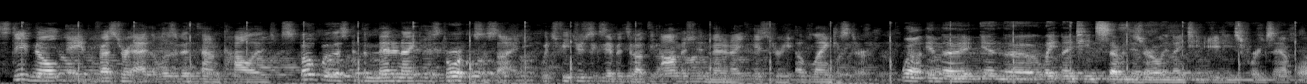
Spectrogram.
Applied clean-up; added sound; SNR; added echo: none; Wood; 18 dB; reverberation time 2.6 s.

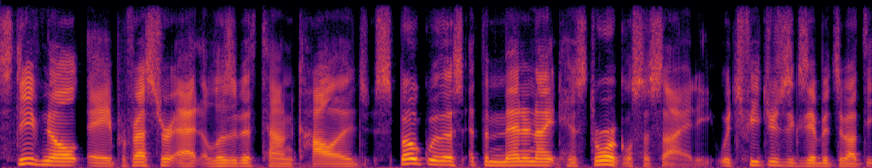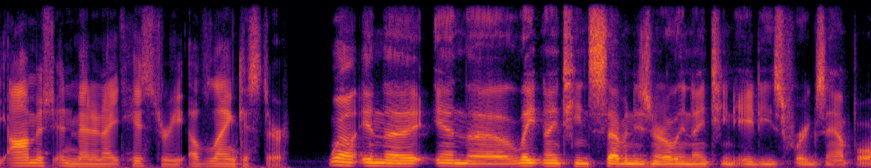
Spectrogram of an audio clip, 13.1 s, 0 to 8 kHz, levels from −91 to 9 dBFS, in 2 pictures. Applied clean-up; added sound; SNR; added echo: none; none; none; none.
